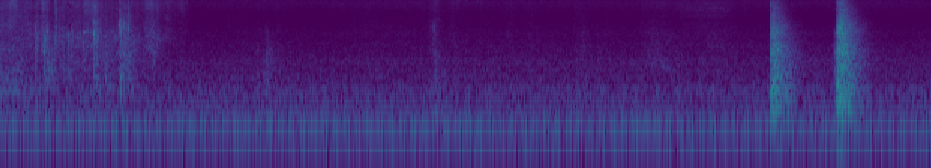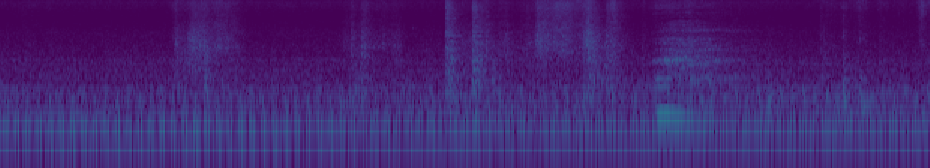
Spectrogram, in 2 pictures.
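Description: Picture-frame parts (glass, mat and backing) being handled on a wooden table: two sharp knocks a little past five seconds in and a few fainter taps later, over a steady low hum.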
